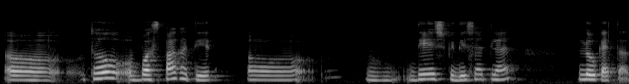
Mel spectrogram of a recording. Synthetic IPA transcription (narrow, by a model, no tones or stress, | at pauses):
t̪ʰobəspakʰat̪iːɾ | d̪eɕʋid̪eɕat̪ljãn | lokjɛt̪a̰t̪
